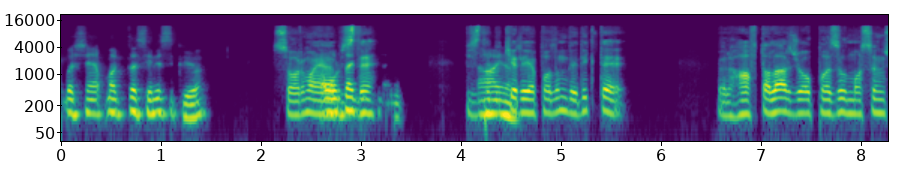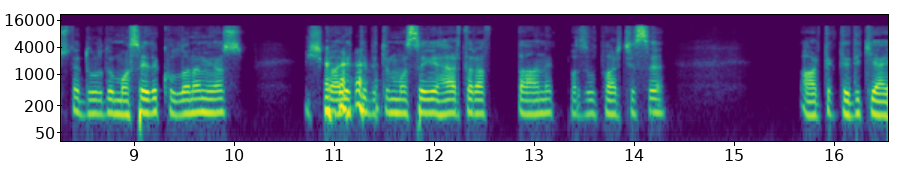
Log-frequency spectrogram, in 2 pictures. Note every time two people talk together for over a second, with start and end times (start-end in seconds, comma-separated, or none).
none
